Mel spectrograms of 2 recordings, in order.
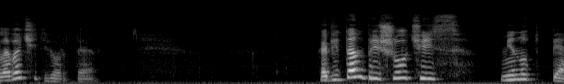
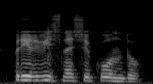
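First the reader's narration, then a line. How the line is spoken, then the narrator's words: Very calm. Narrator (Russian): очень спокойно произнес Стась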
